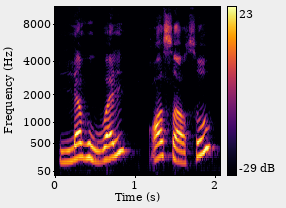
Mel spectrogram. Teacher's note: لہو ال زبر زیر پیش کو جلدی پڑھتے ہیں، لہو القصص، اسے قصصو نہیں پڑھنا، صاد کی جگہ پہ سین کی آواز نہیں آنی چاہیے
